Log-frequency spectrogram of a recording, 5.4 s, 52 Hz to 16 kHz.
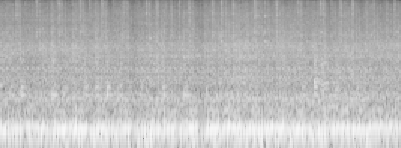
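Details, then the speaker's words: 1968 Camaro 010-block 360 Chevy, .060 over, in 1986 K20 4x4, new cam, lifters, oil pump, stall converter; idle, 60 psi oil, 160°F water: intermittent sharp clunks and dragging rattle, pronounced now; bearings fine, owner suspects flexplate area. "And it comes and goes. It doesn't stay the whole time. So that's what really bugs me out. Like right now, it's really pronounced."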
